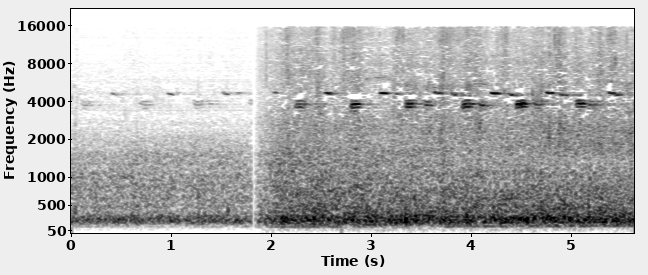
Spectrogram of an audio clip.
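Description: A small bird chirping in a quick series of short high notes over steady outdoor background noise, starting about two seconds in after a brief break in the sound.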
